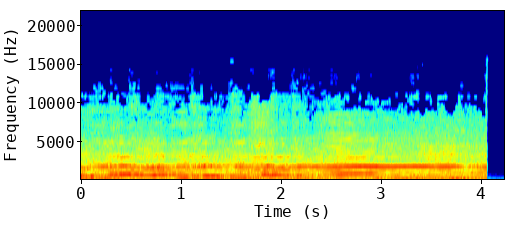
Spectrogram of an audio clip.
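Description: Erhu played solo by a busker: a bowed melody of held notes and pitch slides over a steady low accompaniment.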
